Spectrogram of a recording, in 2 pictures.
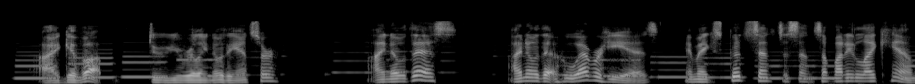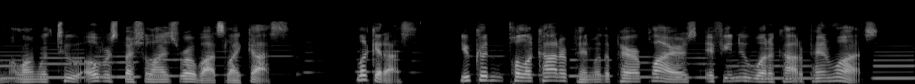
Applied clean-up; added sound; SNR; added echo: neural mask model RNNoise.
